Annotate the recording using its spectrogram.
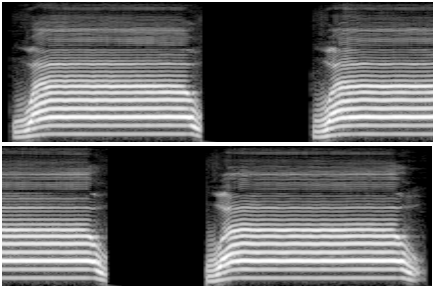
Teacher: अब यहाँ पर देखिएगा, यह है वाव, और यहाँ पर वाव का मखरज लिखा है, दोनों होंठों को गोल करने से अदा होता है। जब वाव को पढ़ेंगे तो दोनों होंठ गोल होंगे।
